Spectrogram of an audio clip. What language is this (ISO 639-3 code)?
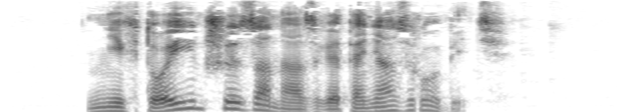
bel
